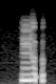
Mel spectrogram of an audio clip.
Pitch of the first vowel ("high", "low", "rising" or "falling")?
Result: high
